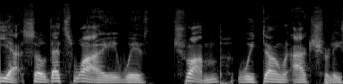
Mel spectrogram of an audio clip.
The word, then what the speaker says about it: Trump: But yeah, so that's why with Trump we don't actually say Drumpf. Uh but but people do roll their Rs. They do say Trump. So, the R is rolled.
